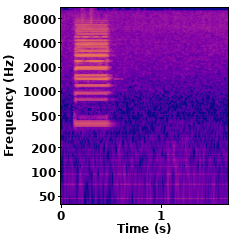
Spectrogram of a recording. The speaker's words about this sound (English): Just then, two lights appear straight ahead, and the sound of an old engine rises in the middle of the downpour. The rusty pickup's headlights are blinding, and James uses his horn to signal their location.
